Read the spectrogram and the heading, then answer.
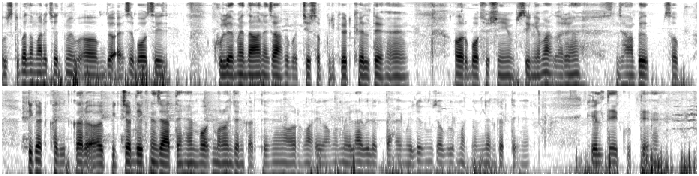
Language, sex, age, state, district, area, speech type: Hindi, male, 18-30, Uttar Pradesh, Varanasi, rural, spontaneous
